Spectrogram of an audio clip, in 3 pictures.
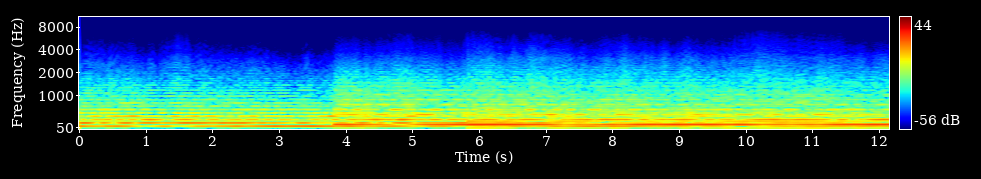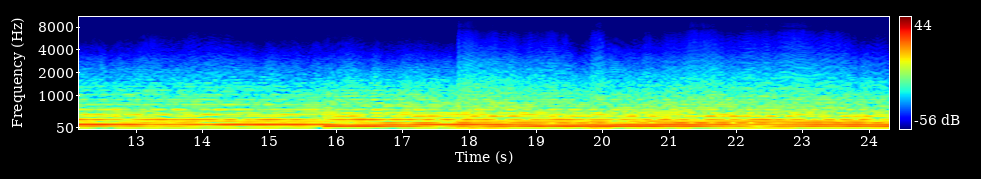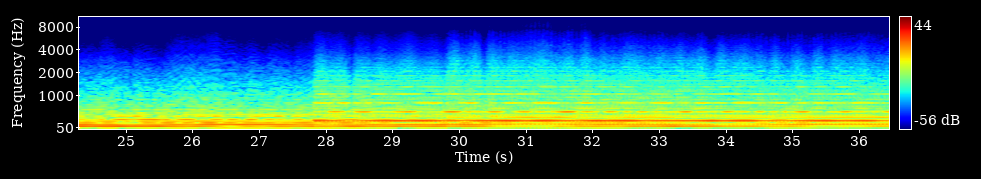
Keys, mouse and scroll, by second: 1.4 click, 3.5 middle click, 6.8 click, 9.1 middle click, 10.9 click, 12.5 middle click, 14.0 click, 15.4 x, 16.8 middle click, 29.7 click.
